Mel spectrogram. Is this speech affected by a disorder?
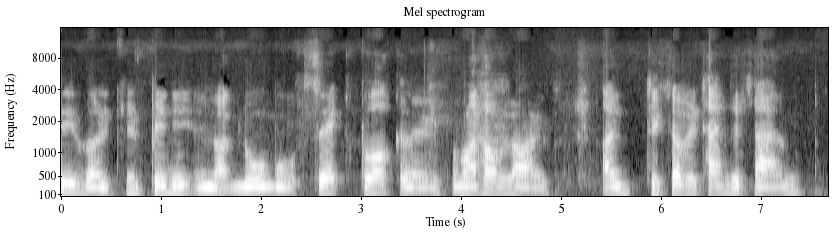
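Yes: cerebral palsy; ataxic type.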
